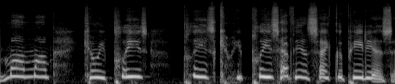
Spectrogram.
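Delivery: very high, stuttering, begging tone. Retelling begging mom for the encyclopedias: imitating own stuttering plea. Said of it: "and I stuttered".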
